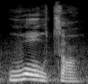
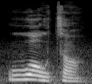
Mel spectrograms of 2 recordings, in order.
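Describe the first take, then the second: Both takes have the same delivery.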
